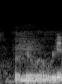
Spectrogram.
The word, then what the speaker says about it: Enuma Elish: And the Enuma Elish, which we're going to talk about. Did I say that correctly? – Yes, Enuma Elish.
